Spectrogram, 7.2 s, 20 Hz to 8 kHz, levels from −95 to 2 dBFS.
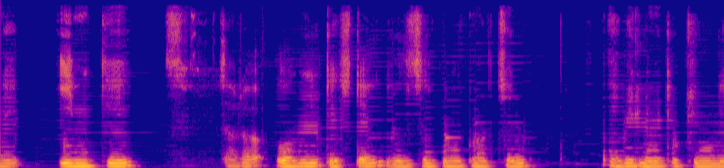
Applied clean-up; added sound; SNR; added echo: neural mask model DeepFilterNet 3.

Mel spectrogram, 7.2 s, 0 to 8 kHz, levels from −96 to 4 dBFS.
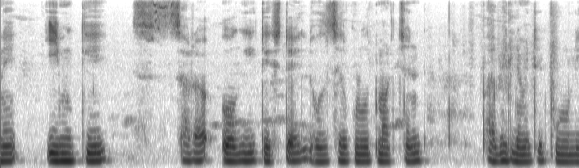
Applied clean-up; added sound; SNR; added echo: none; none; none; none.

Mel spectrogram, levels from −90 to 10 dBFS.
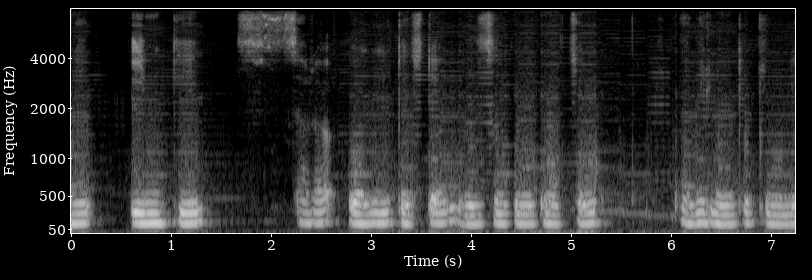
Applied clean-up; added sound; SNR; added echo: neural separator model SepFormer DNS4.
